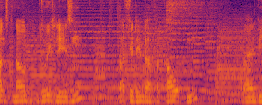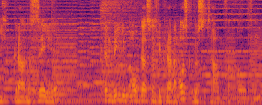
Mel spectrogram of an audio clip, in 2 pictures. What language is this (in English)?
German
